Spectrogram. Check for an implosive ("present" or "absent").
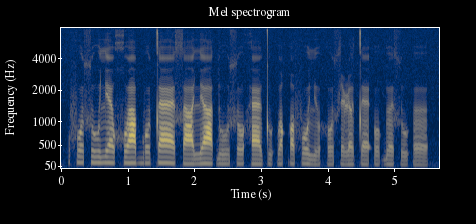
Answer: present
